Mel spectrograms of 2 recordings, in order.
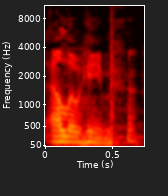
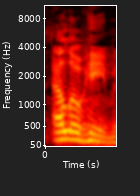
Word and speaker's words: Elohim: That's how you pronounce those squiggles, is Elohim. So that's the Hebrew in the bottom, and I can't read that either, but if you could, or maybe some of you could, it's Elohim is how you say that, right?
